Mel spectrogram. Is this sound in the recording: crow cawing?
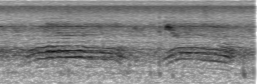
yes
